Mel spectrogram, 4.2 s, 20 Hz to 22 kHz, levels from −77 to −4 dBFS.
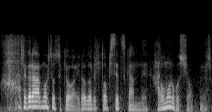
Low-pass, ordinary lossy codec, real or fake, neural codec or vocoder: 7.2 kHz; Opus, 16 kbps; fake; codec, 16 kHz, 0.7 kbps, FocalCodec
